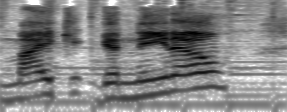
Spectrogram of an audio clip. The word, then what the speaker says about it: Mike Ganino: I'm here hanging out with Mike Ganino. And wait a minute. Is that how I pronounce it? – Yeah, you got it.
